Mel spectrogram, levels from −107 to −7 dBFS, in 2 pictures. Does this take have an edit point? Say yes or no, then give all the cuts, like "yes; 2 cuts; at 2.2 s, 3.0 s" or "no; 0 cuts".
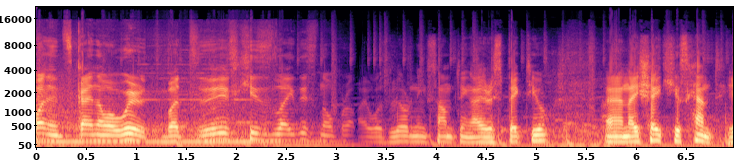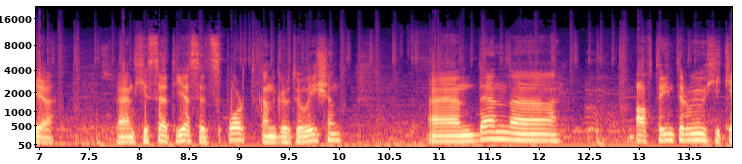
yes; 1 cut; at 3.1 s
